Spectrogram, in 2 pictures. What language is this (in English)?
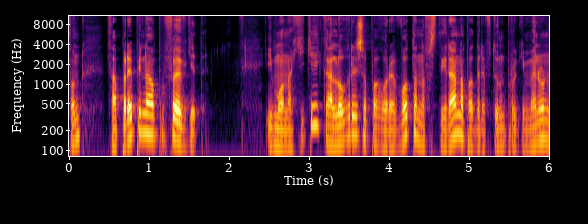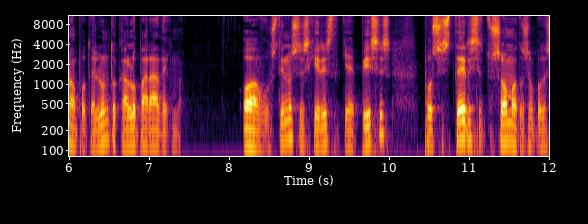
Greek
